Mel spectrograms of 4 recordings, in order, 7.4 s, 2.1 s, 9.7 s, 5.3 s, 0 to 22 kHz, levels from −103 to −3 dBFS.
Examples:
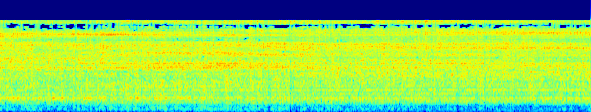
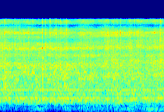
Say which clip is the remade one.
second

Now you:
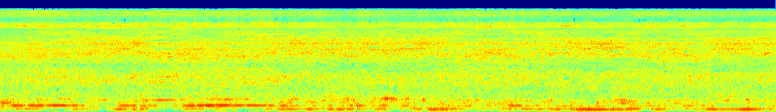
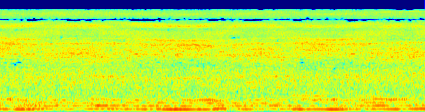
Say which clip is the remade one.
first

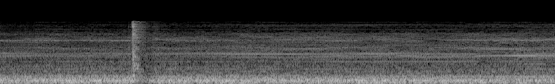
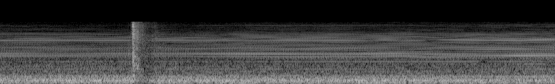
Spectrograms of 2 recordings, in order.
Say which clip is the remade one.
first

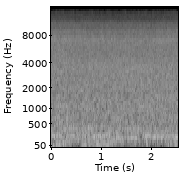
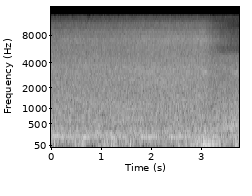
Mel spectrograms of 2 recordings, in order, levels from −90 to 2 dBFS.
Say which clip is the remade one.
first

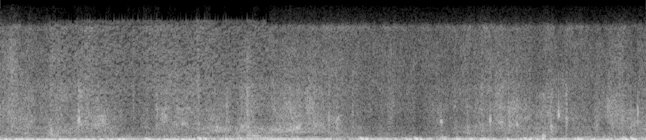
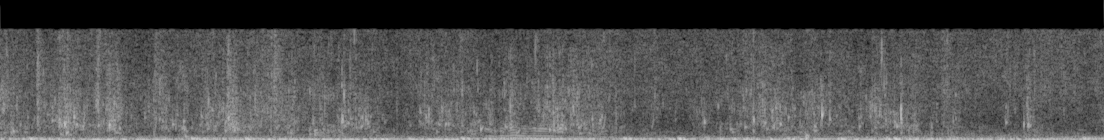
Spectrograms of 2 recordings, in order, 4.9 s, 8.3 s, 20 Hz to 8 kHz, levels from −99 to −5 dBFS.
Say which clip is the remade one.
first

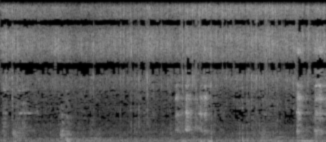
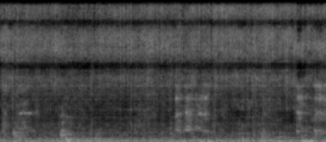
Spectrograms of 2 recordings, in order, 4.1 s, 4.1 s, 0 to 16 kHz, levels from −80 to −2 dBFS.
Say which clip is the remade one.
second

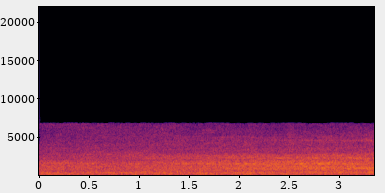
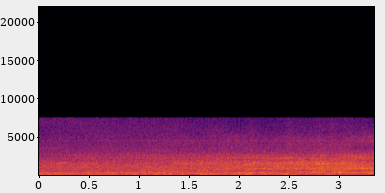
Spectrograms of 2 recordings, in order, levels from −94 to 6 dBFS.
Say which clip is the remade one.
second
